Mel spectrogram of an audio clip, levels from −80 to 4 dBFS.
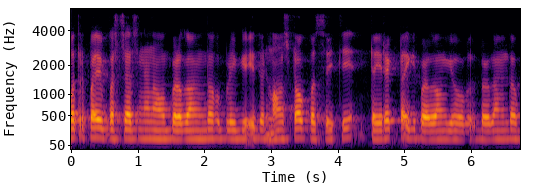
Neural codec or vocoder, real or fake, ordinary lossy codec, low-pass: autoencoder, 48 kHz, 32 numbers a frame, DAC-VAE, trained on Japanese speech; fake; none; 5.4 kHz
